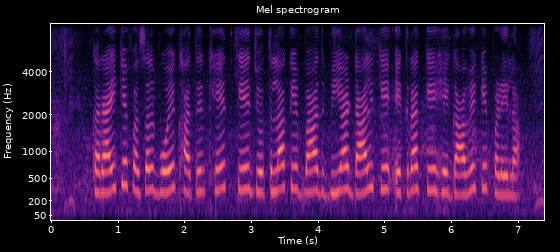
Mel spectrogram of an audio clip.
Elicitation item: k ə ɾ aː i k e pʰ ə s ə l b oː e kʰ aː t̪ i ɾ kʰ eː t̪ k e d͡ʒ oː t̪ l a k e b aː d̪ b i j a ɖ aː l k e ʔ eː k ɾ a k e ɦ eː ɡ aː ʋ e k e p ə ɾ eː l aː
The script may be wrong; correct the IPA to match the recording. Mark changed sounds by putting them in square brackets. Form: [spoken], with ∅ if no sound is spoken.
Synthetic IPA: k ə ɾ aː i k e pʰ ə s ə l b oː e kʰ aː t̪ [ɪ] ɾ kʰ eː t̪ k e d͡ʒ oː t̪ l a k e b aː d̪ b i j a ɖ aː l k e ʔ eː k ɾ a k e ɦ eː ɡ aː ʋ e k e p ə [ɽ] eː l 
